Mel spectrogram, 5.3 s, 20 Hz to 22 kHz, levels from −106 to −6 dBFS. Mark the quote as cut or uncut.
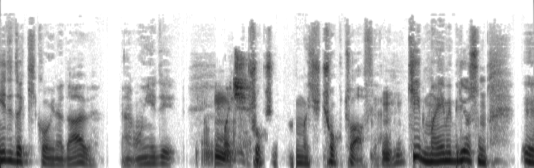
cut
